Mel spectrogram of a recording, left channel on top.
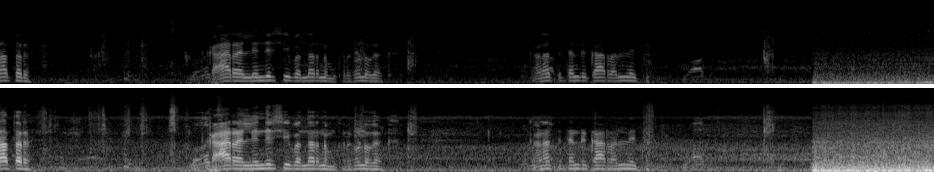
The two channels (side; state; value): left; quieter; 20.0 dB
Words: ಕಾರ್ ಅಲ್ಲಿ ನಿಂದಿರ್ಸಿ ಬಂದಾರ ನಮ್ಗೆ ಕರ್ಕೊಂಡು ಹೋಗಕ್ಕೆ. ಕಾಣತ್ತೈತೇನ್ರಿ ಕಾರ್ ಅಲ್ಲೈತಿ.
